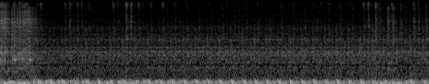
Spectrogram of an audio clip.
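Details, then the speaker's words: 670cc Predator twin in a 1969 Renault R10 with dual 24mm OKO carburetors, idle dropped below 950 rpm: low, uneven idle thumps that miss and stumble as the compression release kicks in. Stumbling idle from the compression release. "now listen to the engine and you can hear it stumble that's the compression relief kicking in"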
